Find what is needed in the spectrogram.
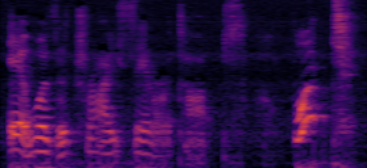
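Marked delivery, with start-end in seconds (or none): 2.2-2.7 very high startled what; a mother's sharp shocked what; shocked mom's cry; surprised cry. A narrator's reading. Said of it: "cried my mom".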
